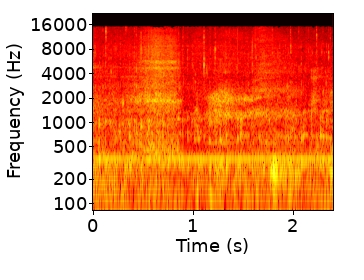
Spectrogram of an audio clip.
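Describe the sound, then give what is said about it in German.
Water pours into a glass with a steady trickling splash that runs for a couple of seconds, with no voices present. “Ich brauche nur ein Glas Wasser.”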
